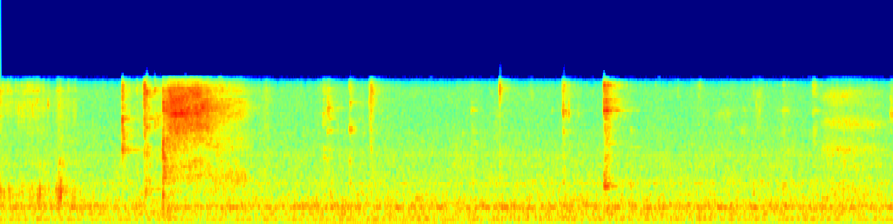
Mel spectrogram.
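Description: Scattered light clicks and taps of cutlery against a dish while eating, with a louder hissing noise lasting about a second, about two seconds in.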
